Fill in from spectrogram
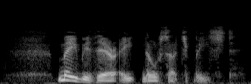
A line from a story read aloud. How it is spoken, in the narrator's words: he sighed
